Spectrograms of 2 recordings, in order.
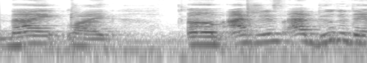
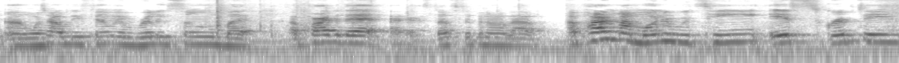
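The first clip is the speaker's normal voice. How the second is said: usual speaking voice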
